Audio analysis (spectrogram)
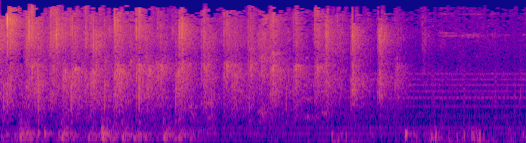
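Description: A small crowd claps together in a room, a steady patter of many hands that thins out after a few seconds, leaving scattered claps over a faint sustained tone.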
